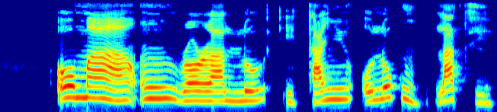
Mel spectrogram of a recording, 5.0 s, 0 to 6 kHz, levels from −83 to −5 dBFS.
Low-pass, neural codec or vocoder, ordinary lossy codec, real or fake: 5.4 kHz; none; none; real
